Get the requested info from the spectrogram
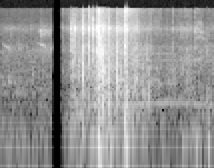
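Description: Newspaper rustling and crackling for about a second, as it is handled under a pile of bird's eye chillies, with two sharper cracks, the second the loudest.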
